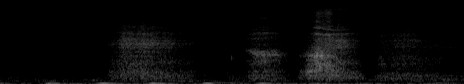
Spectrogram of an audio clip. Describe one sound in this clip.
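A young woman speaks with emotion.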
